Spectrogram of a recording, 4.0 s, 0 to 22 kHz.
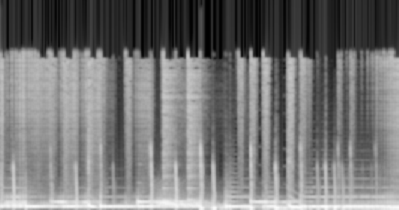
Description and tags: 20140306 attackloop 120BPM 4 4 23rd century loop1g
This is a loop created with the Waldorf Attack VST Drum Synth. The kit used was 23rd century Kit and the loop was created using Cubase 7.5. The following plugins were used to process the signal: AnarchRhythms, StepFilter, Guitar Rig 5 and iZotome Ozone 5. The different variants gradually change to more an more deep frequencies. 8 variations are labelled form a till h. Everything is at 120 bpm and measure 4/4. Enjoy!
120BPM, beat, dance, drumloop, electro, electronic, granular, loop, rhythmic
